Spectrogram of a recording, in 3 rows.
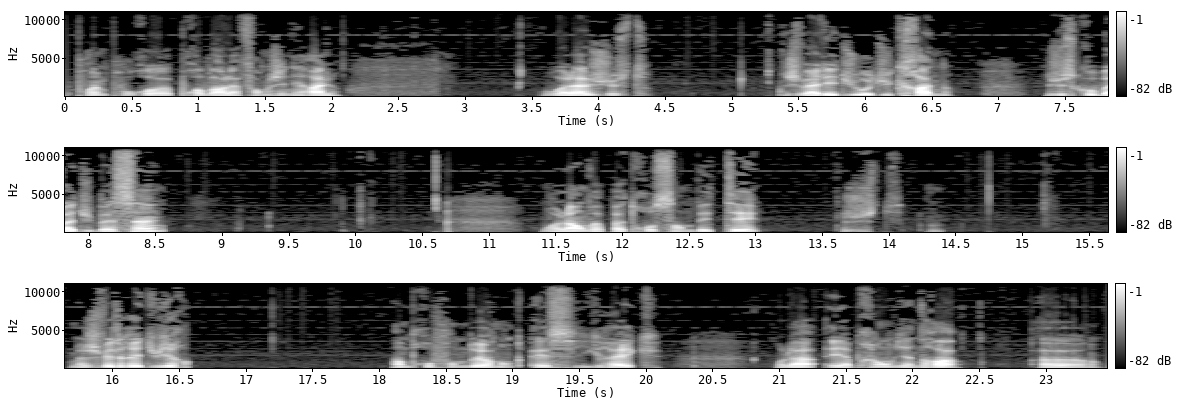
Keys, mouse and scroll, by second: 0.2 a, 1.6 b, 10.7 a, 12.1 b, 15.9 a, 17.1 b, 19.6 s.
